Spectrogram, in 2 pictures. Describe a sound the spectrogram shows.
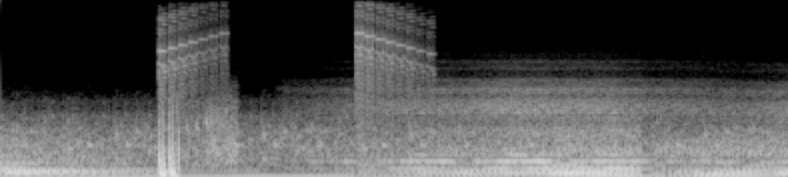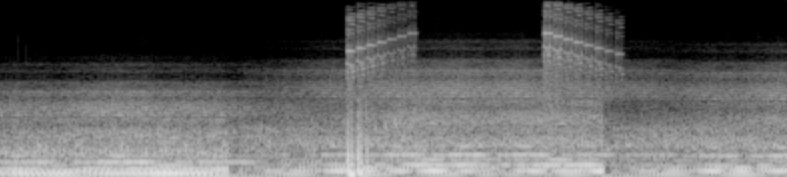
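A monster lets out shrill, falling shrieks.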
